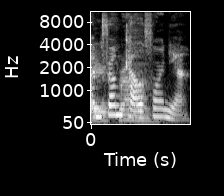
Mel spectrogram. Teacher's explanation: with each statement, my intonation went down at the end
